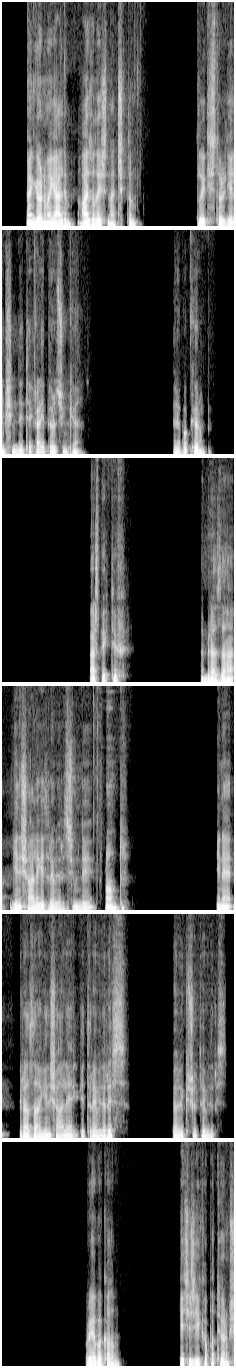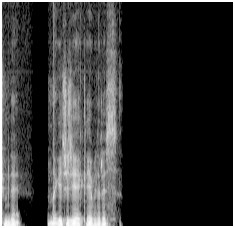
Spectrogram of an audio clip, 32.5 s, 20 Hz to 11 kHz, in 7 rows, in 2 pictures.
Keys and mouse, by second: 0.4 click, 1.0 ctrl+1, 2.5 g, 3.4 click, 4.3 w, 5.1 click, 8.5 r, 10.1 right click, 10.7 click, 12.6 click, 15.1 right click, 15.6 click, 17.6 r, 18.3 middle click, 21.5 click, 24.3 click, 26.7 click, 28.5 click, 29.9 right click, 30.6 click, 31.7 click, 32.0 w.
